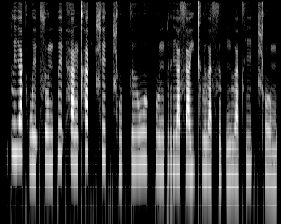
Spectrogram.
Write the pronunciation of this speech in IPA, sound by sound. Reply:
p l i˥˩ a̯ kʰ w e˨˩ ʔ s o˧ n p e˦˥ ʔ h a˧ ŋ kʰ a˥˩ k̚ t͡ɕʰ e˥˩ k̚ t͡ɕʰ u˨˩ k̚ s ɯː˦˥ w u˦˥ k̚ p u˧ n p r i˦˥ a̯ s a˦˥ j kʰ l ɯ˨˩ a̯ s ɯ˨˩ k̚ ŋ ɯ˨˩ a̯ tʰ i˦˥ ʔ t͡ɕʰ o˨˩ m

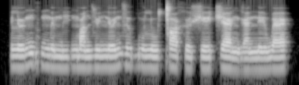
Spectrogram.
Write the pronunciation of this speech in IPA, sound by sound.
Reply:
l ø ŋ ɡ u ŋ͡m e m i ŋ͡m ɑ n z y n ø n z ɯ ɓ u l u ǀ ɑ x ø ʃ e t͡ʃ æ ŋ ɡ æ n e w æ

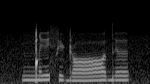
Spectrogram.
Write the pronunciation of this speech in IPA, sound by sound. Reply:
ŋ͡ǃ ɪ s ɪ ɖ ɔː d̪ ə

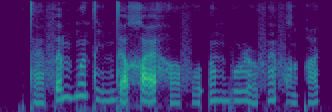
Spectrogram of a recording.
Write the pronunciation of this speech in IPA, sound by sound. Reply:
t æ˩ f ɛ̰˥ m b ə̃˥ t i˨ n d ɛ̰˦ χ æ̰˦ h ʌ˩ f ʊ˩ ʔ ə̃˥ m b u˦ ɭ ə˞˩ f ɛ̃˥ f ʁ ə̃˨ q ɪ˦

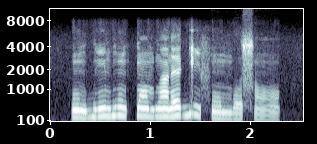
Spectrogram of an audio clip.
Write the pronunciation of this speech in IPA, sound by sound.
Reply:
ũ˨ ɡ͡b ĩ˨˦ b ũ˦˨ k͡p ɔ̃˧ b ã˧ ɾ ɛ˦ ɡ i˦˨ f ũ˨ m o˨ s ɔ̃˨

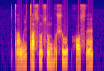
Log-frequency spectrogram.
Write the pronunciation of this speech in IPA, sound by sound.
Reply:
t ã˨ w i˧ t a˧ s ũ˦ s ũ˧ b u˦ ʃ u˦ | h ɔ˨ s ɛ̃˨˦

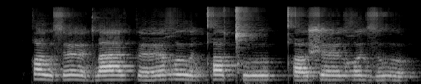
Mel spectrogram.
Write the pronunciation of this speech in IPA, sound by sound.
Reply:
q ʊː˥˩ s œː˥˩ d w aː˦ l k œː˨˥ ʁ ʊː˥˩ l qʰ o˥˩ ǀʰ ʊː˦ | qʰ o˨˥ ʃ œː˦ l ʁ ʊ˥˩ l z ʊː˥˩

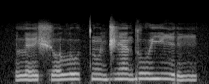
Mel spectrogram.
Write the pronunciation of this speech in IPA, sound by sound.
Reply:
l e˨ ʃ o˨˦ l u˦˨ t ũ˧ d͡ʒ ɛ̃˦ d u˦ j i˦˨ ɾ i˧

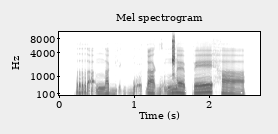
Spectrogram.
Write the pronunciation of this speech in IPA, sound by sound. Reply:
r a̰ n a bʲ ɛ̰ ɡ͡b o̰ ɗ a ɡ o̰ ŋ͡ǁ ɛ p eː h aː

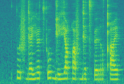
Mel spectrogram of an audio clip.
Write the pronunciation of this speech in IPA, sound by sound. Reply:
tʷ i˧ f ɡ ɛ˨ j ʏ˦˨ t͡sʼ u˦ ɡ i˨ vʲ u˧ qʷ e˧ f ɡ ɪ˦ t͡sʼ ʏ˧ r qʼ e˦

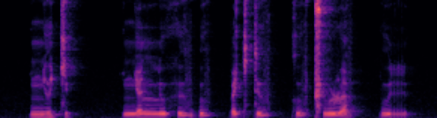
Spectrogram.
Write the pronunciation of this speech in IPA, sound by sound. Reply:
ɲ ɯ c | ɲ æ lː u h ɯ v ʔ u v pː æ c t ɯ v kː u v ǁ u ɭ a v pː u r

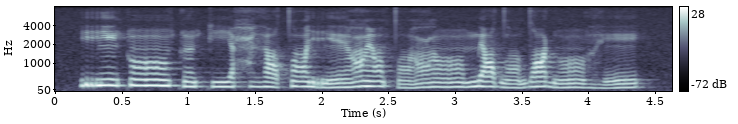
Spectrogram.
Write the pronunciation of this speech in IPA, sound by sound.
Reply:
rʲ ẽ˦ k ɔ̃ː˦ k ə̃˧ k iː˧ ħ ɦ ə˦˨ tˤ ɛ̃˦ rʲ ɛ̃˨˦ ʕ ĩ˦ tˤ ə̃˨ ʕ ɔ̃ː˧ m e˦ dˤ ɛ̃˨ dˤ ʉ˦ ɡ ɔ̃ː˧ ɦ ẽ˨˦

